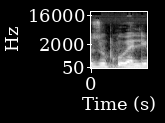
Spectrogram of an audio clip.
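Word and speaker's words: Dzükou: जुकू वैली इसमें डिसाइलेंट होता है। इसको जुकू वैली पढ़ते हैं।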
